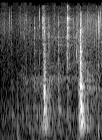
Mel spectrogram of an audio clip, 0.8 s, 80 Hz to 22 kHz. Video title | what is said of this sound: jt#미싱박사#주끼미싱 Hzl K65수리#미싱실끼우기#미싱사용방법#미싱고장택배수리#Juki Sewing Machine Repair#미싱#가정용미싱#미싱배우기.재봉틀.윤태용.페달 | 이렇게 손으로 두드려 봐서 몸체가 플라스틱이다 하면은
